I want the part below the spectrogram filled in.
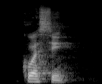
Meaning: to croak (like a frog)
- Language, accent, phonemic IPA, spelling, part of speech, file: French, France, /kɔ.a.se/, coasser, verb, LL-Q150 (fra)-coasser.wav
